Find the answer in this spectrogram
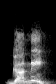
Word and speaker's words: gané: n y s ejemplo gané ga Ne la sílaba tónica está en Ne es una palabra aguda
